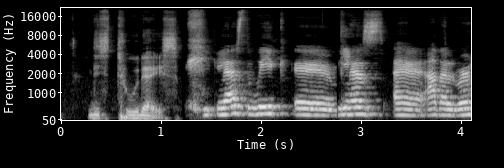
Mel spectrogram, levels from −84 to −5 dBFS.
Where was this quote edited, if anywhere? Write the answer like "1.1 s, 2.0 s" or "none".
1.1 s, 2.8 s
